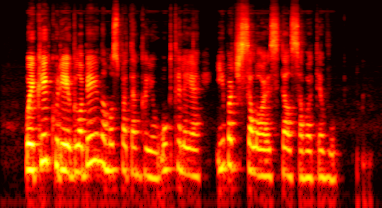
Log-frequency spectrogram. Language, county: Lithuanian, Kaunas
